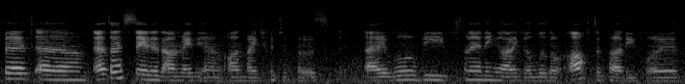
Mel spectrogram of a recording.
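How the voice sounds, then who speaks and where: A woman's voice: medium pitch, moderate pace, fairly bright tone, slight background noise. A woman game streamer chatting casually on a livestream in a hesitant, rambling way. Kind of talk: casual livestream chat over gameplay. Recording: distant microphone under game music. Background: game music.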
